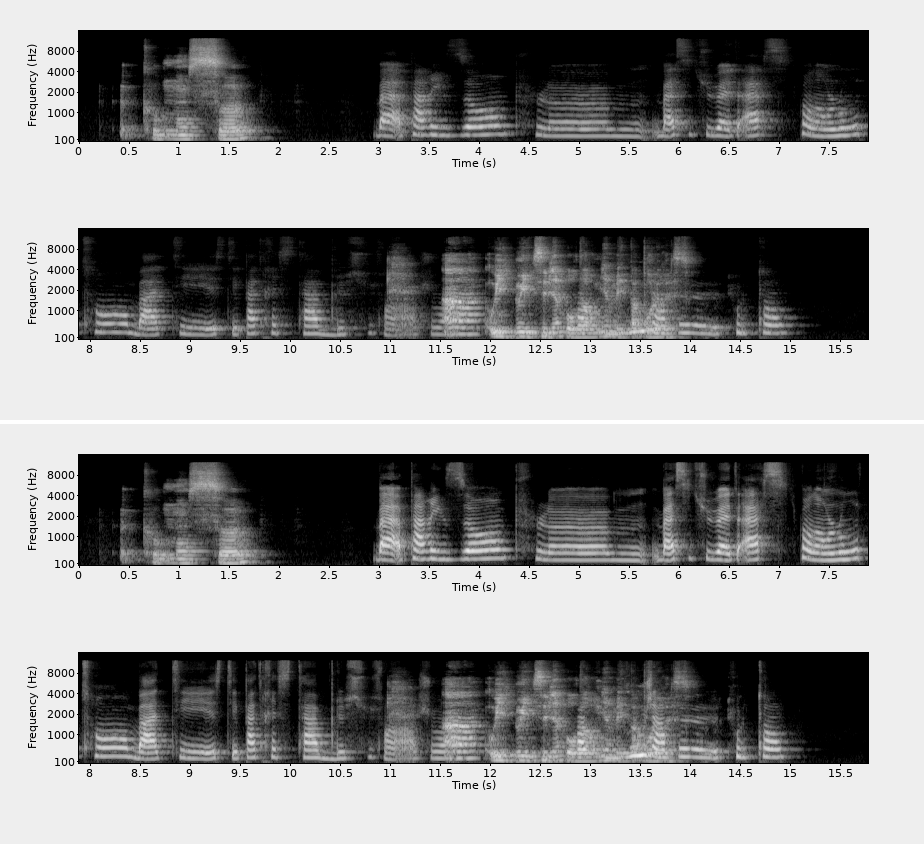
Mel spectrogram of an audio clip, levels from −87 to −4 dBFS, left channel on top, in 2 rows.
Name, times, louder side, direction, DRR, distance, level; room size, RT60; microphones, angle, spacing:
voice 1, 0.6-1.7 11.0-11.2 11.5-13.8, equal, 15° left, 1.7 m, -25 dB
voice 2, 3.0-4.3 4.6-11.9 12.9-15.0, right 7 dB, 75° right, 0.4 m, -26 dB
7.8 x 6.1 x 3.3 m
head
